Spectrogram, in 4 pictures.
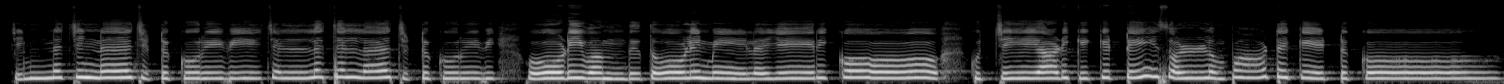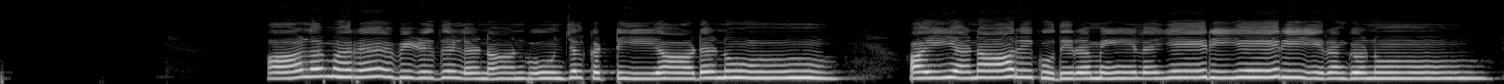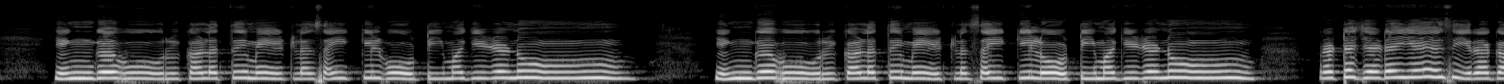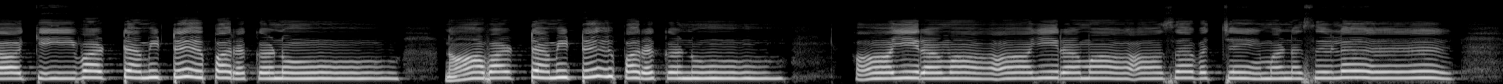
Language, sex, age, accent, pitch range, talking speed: Tamil, female, 20-39, native, 275-310 Hz, 50 wpm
